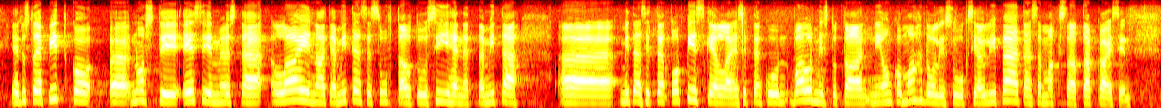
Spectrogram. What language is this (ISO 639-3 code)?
fin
